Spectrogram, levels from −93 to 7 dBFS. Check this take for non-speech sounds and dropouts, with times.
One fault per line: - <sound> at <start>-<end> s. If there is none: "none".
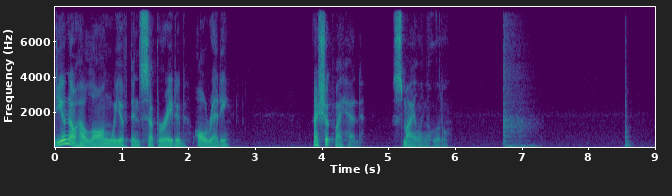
- thud at 6.7-7.4 s
- thud at 8.6-8.8 s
